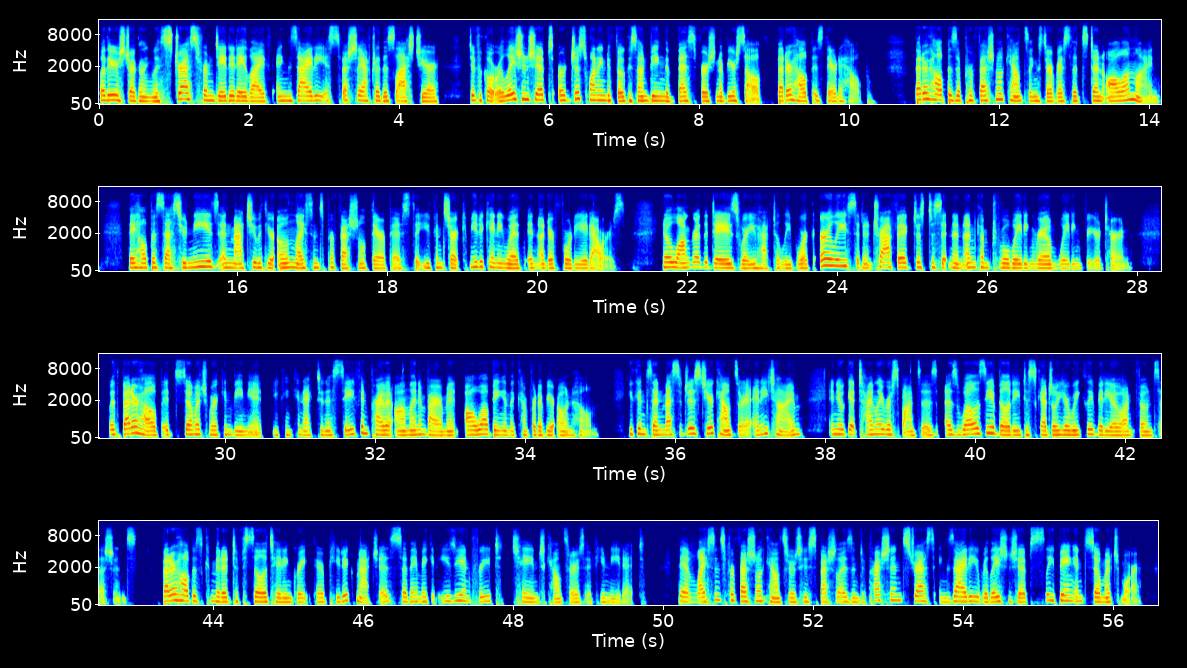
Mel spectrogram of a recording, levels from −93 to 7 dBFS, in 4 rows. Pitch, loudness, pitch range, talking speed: 190 Hz, -19 LUFS, 175-210 Hz, 200 wpm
